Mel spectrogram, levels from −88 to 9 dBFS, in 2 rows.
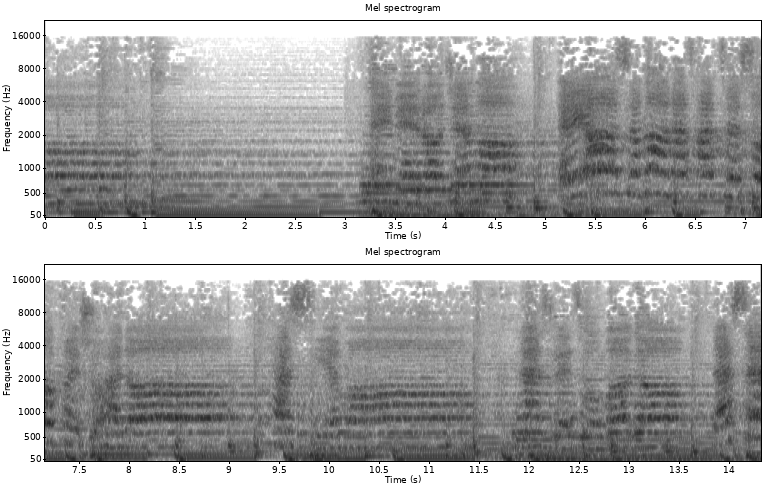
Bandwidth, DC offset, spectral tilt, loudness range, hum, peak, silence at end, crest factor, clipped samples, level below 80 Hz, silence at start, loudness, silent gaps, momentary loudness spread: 16 kHz; under 0.1%; -4 dB/octave; 5 LU; none; 0 dBFS; 0 s; 12 dB; under 0.1%; -20 dBFS; 0 s; -12 LUFS; none; 10 LU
